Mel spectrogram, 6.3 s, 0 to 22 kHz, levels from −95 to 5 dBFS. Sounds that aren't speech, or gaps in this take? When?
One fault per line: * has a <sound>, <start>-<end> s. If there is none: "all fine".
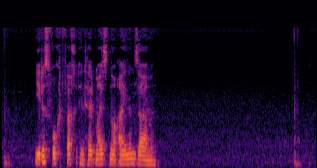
all fine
